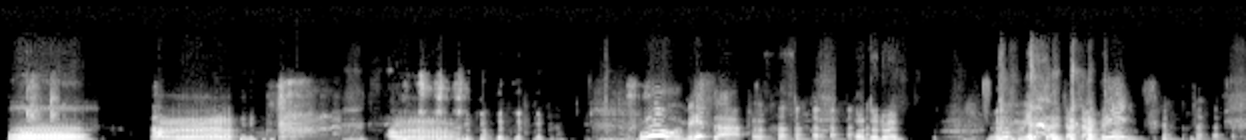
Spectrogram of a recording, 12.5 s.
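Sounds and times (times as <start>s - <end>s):
speech: 0.1s - 0.8s, 1.8s - 5.4s, 6.7s - 9.2s, 9.8s - 12.4s
voice imitating Chewbacca's roar from Star Wars: 0.1s - 2.5s, 3.9s - 4.6s
laughter: 2.5s - 5.6s, 7.7s - 9.0s, 10.0s - 12.4s.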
